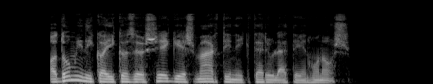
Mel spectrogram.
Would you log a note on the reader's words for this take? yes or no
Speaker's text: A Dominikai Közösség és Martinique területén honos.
no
